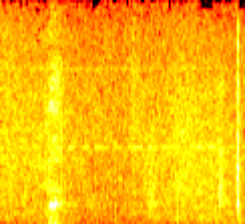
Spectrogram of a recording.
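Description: A quiet pause in a man's speech, with one brief, faint breath-like vocal sound about half a second in.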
